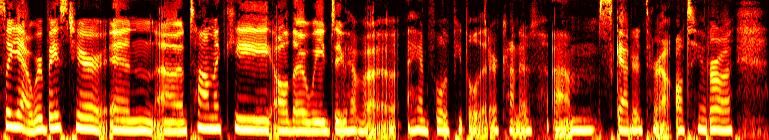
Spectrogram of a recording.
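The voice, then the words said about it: American accent. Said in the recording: “So I have a US accent. ... And this accent is never going anywhere, it seems.”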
